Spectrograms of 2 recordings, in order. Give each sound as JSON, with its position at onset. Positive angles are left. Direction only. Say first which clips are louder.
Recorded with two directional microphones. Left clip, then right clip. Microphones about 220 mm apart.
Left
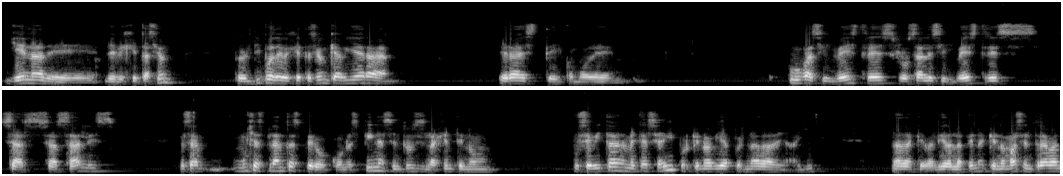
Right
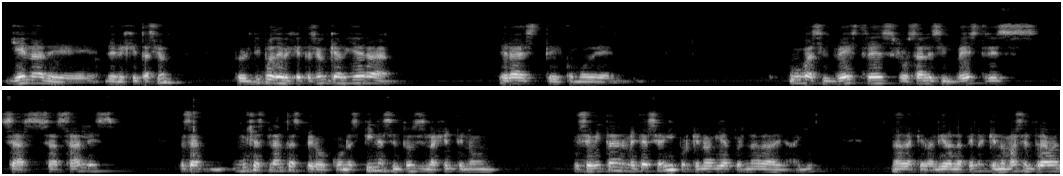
{"t": 0.1, "sound": "speech", "louder": "left 2 dB", "side_deg": 45}
{"t": 4.9, "sound": "speech", "louder": "left 4 dB", "side_deg": 45}
{"t": 7.9, "sound": "speech", "louder": "left 4 dB", "side_deg": 45}
{"t": 19.6, "sound": "speech", "louder": "left 1 dB", "side_deg": 45}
